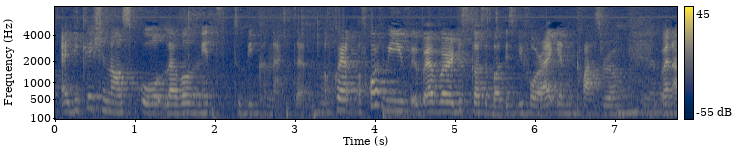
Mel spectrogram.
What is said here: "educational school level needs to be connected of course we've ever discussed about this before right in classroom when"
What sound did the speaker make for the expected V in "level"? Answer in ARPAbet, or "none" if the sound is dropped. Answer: V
